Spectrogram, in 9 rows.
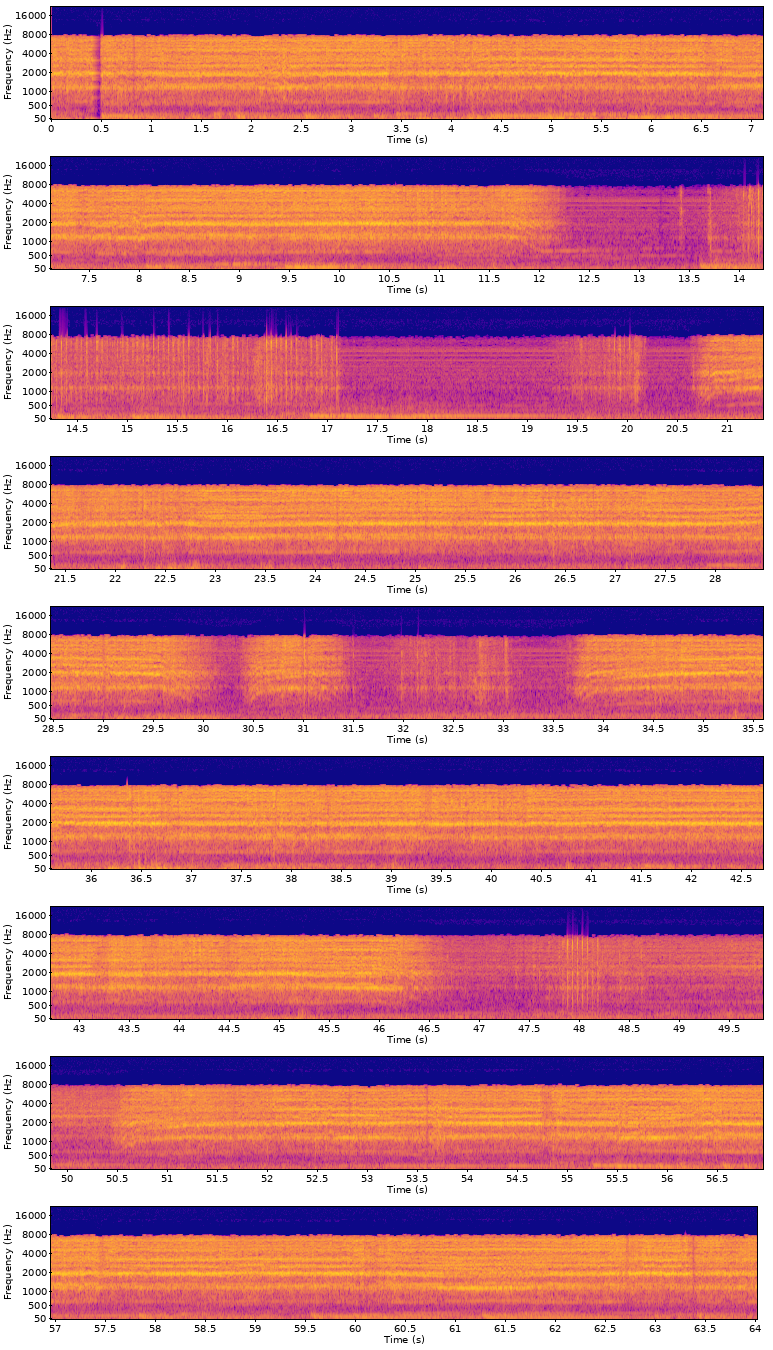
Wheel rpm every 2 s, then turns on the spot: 170, 170, 160, 160, 170, 140, 10, 20, 10, 10, 100, 160, 170, 160, 130, 50, 30, 150, 170, 170, 160, 160, 150, 20, 10, 110, 160, 170, 170, 170, 160, 170.
14-18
